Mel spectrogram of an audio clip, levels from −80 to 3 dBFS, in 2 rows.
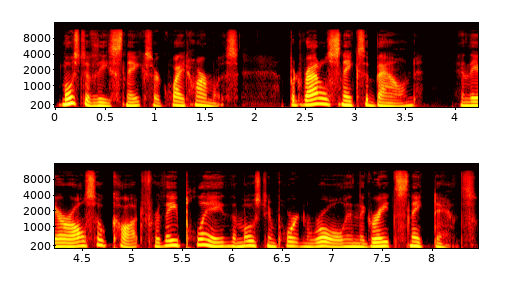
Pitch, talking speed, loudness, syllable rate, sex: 170 Hz, 190 wpm, -20 LUFS, 5.6 syllables/s, male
